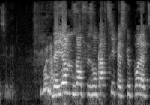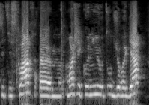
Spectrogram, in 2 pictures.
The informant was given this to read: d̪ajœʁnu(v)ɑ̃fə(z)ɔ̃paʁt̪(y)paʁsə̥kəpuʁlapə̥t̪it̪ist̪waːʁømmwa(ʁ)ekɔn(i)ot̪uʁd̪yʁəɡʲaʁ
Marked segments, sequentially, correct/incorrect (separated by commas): incorrect, correct, incorrect, incorrect, incorrect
